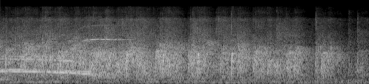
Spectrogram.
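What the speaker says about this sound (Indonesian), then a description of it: "berikan tepuk tangan untuk Bapak Ibu semua" Sustained applause from a seminar audience of leaders at a business convention, dense and steady, with a faint tone briefly sounding over the clapping before it gradually thins.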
